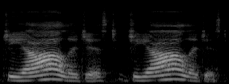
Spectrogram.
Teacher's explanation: four syllables stress the second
